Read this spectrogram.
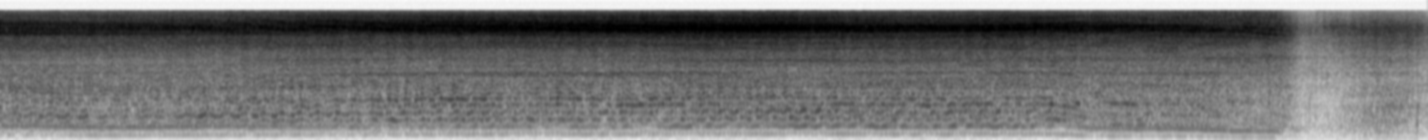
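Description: An electric quad bike's motor whines at high revs, then winds down.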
